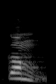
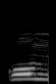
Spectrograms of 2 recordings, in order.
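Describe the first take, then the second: First: The vowel is a short 'uh' sound. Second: The vowel is a long 'oh' sound. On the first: The speaker calls it right. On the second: The speaker calls it wrong. "कोम नाही"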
